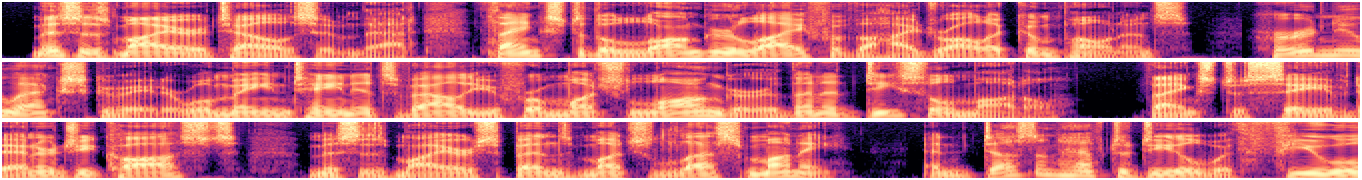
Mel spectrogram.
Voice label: Explainer Narration; Friendly, Baritone, Calming, Upbeat, Storyteller, Sincere

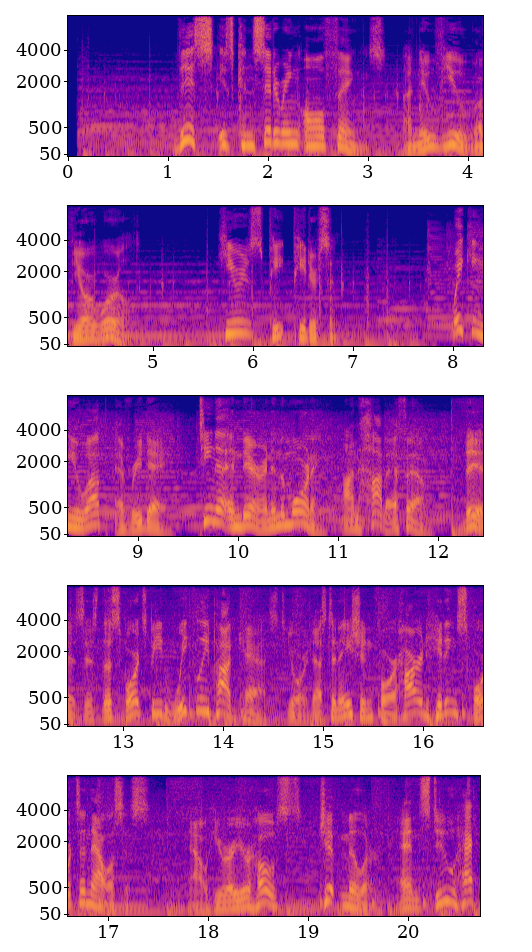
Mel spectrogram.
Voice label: Imaging Promo, commercial voiceover

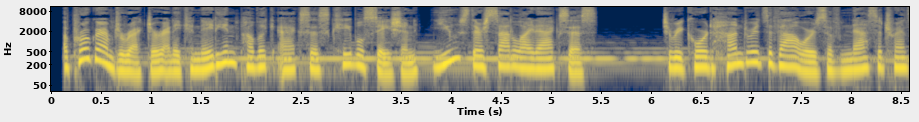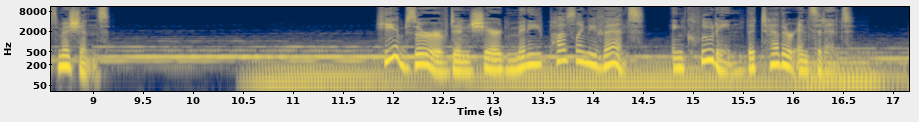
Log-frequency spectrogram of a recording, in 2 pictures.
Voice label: Narration Female

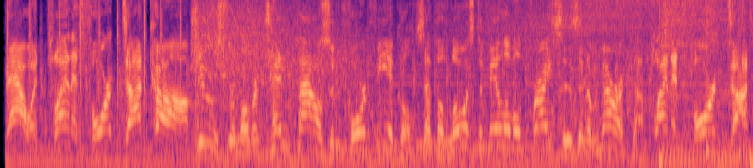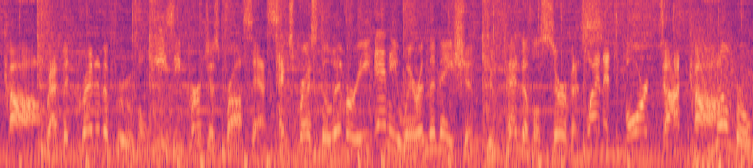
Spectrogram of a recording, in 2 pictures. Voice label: Automotive, commercial voiceover

